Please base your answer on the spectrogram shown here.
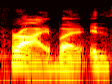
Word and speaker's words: Fry: now in another league, and I've always pronounced it Frey. We have been told it's Fry, but I've always said Frey, and you were the first guy I've met that pronounces it right. It is Fry, but it just sounds weird to say.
